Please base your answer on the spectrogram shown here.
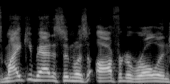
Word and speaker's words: Mikey Madison: Campia recently said that Mickey Madison was offered a role.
